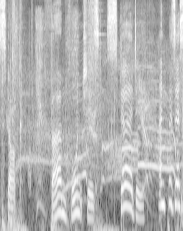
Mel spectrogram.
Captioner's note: sounds of violence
